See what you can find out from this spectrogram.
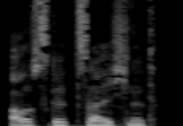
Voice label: "ausgezeichnet", German; adjectives

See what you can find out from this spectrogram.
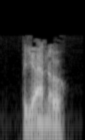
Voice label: "piano", English; nouns

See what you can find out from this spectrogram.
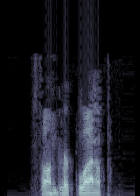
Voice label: "thunderclap", English; nouns

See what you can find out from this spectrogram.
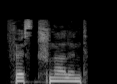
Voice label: "festschnallend", german; adjectives

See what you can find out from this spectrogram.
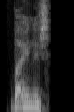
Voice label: "beinig", German; adjectives

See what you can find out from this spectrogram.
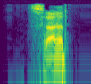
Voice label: "sad", English; adjectives

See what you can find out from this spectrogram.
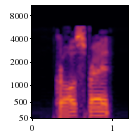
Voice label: "crossbred", English; adjectives

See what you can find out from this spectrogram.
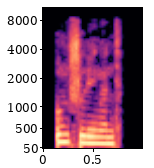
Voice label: "umschlingend", German; adjectives

